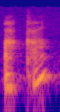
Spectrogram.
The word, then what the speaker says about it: 赤: as a noun on its own then it's pronounced AKA so that would be a thing as in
